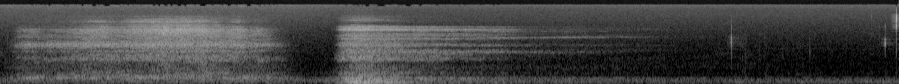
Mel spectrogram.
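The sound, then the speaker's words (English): Deep breathing during a guided relaxation exercise: one long, slow breath in, then a fuller, louder breath out, followed by near silence. “And then just take a couple of deep breaths.”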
